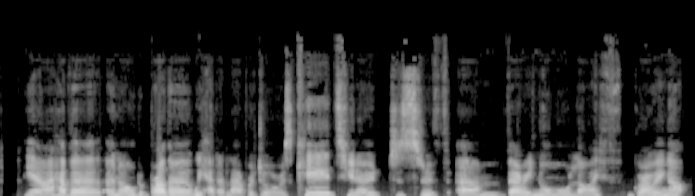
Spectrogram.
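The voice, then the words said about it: Southern English accent. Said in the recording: “as you've picked up with my accent, I grew up in the south of England”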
